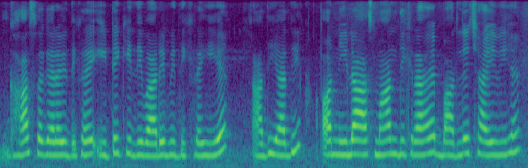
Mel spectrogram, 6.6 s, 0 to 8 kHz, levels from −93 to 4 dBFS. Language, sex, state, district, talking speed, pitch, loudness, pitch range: Hindi, female, Bihar, Saharsa, 200 wpm, 245 Hz, -22 LUFS, 235-260 Hz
